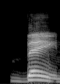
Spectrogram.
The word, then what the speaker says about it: Boehm: disappearance of frederick joseph bain now i know his his last name is spelled b-o-e-h-m but um his last name is pronounced bane as in b-a-n-e as in the villain in the dark narc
